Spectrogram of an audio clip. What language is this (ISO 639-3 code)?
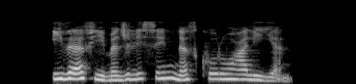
ara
